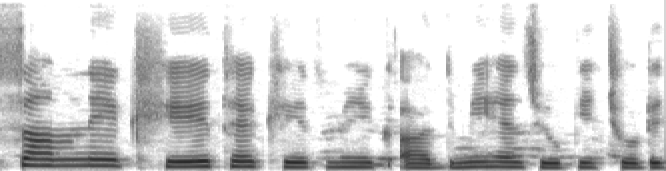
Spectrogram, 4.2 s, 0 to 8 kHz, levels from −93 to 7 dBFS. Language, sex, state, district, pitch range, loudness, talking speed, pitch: Hindi, female, Bihar, Gopalganj, 205-245 Hz, -18 LUFS, 170 wpm, 220 Hz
